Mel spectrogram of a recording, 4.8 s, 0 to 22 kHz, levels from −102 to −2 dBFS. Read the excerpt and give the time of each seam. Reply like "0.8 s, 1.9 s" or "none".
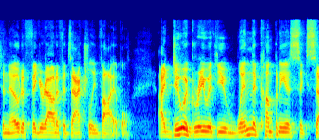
2.2 s

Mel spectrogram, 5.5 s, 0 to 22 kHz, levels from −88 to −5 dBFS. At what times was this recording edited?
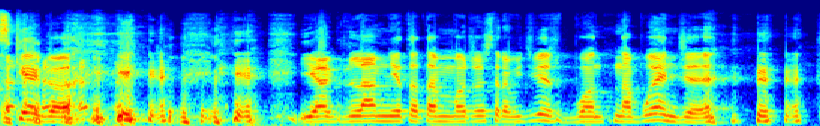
none

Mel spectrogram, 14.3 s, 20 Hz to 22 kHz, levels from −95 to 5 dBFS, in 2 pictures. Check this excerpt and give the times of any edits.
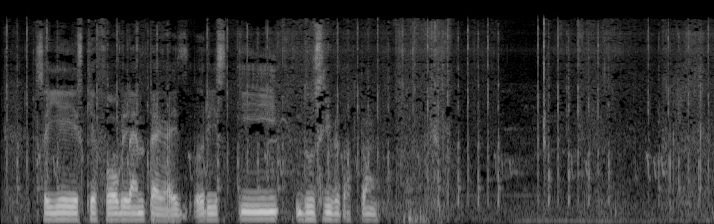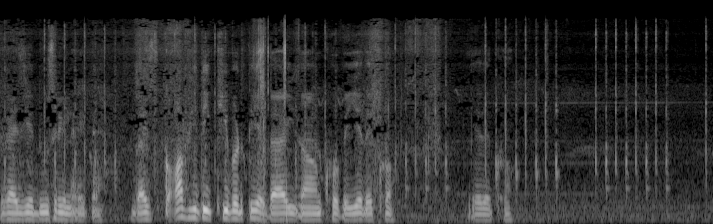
none

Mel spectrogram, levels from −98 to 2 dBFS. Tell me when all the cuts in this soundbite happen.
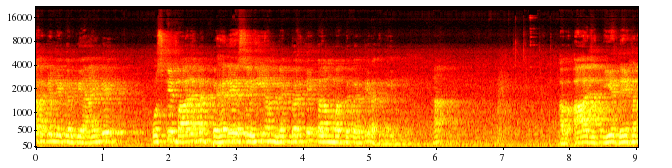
none

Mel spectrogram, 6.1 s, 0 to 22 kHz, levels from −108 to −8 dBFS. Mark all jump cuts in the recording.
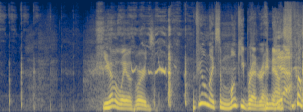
3.9 s

